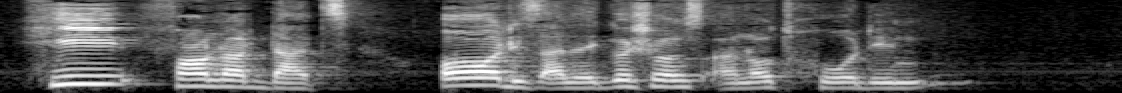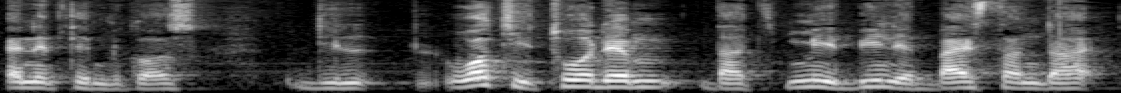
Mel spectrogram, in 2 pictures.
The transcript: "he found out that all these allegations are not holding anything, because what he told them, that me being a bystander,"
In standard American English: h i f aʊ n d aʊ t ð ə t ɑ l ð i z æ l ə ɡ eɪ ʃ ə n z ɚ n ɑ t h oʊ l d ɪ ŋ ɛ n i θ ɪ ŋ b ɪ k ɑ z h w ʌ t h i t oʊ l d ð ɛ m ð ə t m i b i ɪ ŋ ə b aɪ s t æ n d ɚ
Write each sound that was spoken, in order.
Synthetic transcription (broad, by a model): h i f aʊ n d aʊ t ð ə t ɑ l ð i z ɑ l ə ɡ eɪ ʃ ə n s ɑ n ɑ t h oʊ l d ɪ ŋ ɛ n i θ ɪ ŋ b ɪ k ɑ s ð w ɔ t h i t oʊ l d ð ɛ m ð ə t m i b i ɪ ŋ ə b aɪ s t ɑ n d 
